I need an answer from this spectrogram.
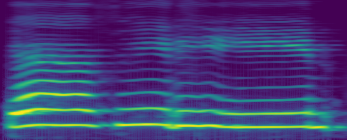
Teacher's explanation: കാഫിരീൻ റോ ലൈറ്റാണ്, കെസ്ര ആയതുകൊണ്ട് റോ light ആക്കിയിട്ട് ഉച്ചരിക്കുക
